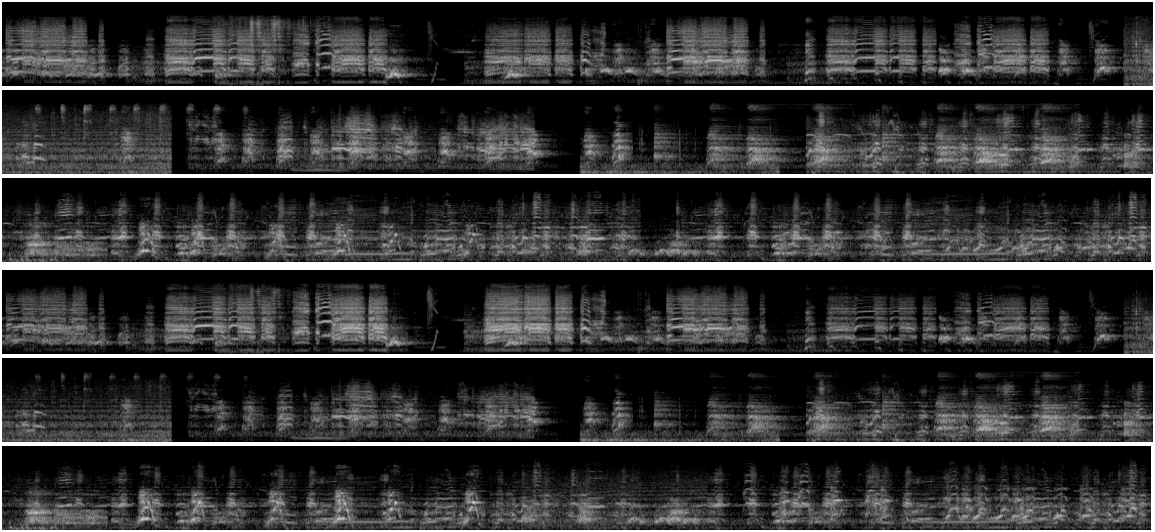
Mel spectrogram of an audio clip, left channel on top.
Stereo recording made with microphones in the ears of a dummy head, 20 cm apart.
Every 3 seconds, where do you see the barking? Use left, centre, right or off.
left, left, left, left, left, left, left, centre, right, right, right, right.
